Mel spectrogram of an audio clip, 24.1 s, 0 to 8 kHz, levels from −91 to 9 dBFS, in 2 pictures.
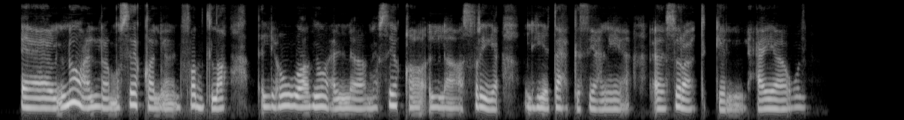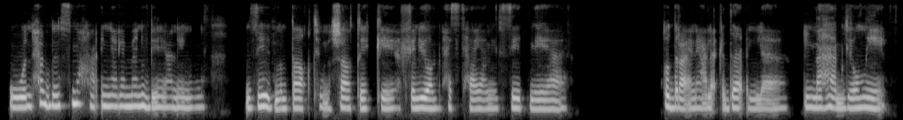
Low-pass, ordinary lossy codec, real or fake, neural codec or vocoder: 7.2 kHz; none; fake; codec, 16 kHz, 16 kbps, FunCodec, trained on LibriTTS, 50 frames a second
